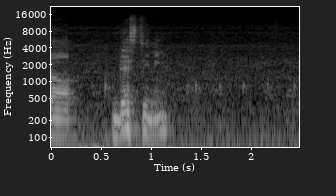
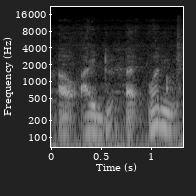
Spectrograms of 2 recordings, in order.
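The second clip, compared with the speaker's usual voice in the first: normal talking voice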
